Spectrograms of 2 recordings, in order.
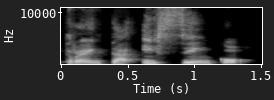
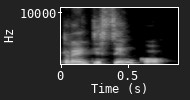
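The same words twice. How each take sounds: First: The phrase is said slowly, each word apart. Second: The phrase is said quickly, words run together. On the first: This is careful speech rarely heard from native speakers. "you'll scarcely hear a Spanish speaker say" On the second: This is how native speakers usually say it. "they tend to speak a little bit faster"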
